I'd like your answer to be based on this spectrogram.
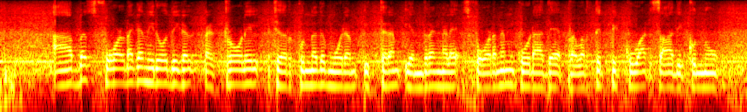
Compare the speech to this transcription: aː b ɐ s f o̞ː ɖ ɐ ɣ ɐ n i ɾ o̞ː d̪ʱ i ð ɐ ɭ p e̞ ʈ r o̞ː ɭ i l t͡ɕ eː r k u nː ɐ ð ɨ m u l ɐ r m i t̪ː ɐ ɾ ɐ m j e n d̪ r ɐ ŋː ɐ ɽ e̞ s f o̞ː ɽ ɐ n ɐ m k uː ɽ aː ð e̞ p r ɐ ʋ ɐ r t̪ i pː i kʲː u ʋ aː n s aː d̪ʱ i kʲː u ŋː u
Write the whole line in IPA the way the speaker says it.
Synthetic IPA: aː b ɐ s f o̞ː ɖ ɐ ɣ ɐ n i ɾ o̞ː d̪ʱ i ɣ ɐ ɭ p e̞ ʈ r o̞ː ɭ i l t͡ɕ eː r k u nː ɐ ð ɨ m uː l ɐ m i t̪ː ɐ ɾ ɐ m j e n d̪ r ɐ ŋː ɐ ɭ e̞ s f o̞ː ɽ ɐ n ɐ m k uː ɽ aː ð e̞ p r ɐ ʋ ɐ r t̪ i pː i kʲː u ʋ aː n s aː d̪ʱ i kʲː u nː u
